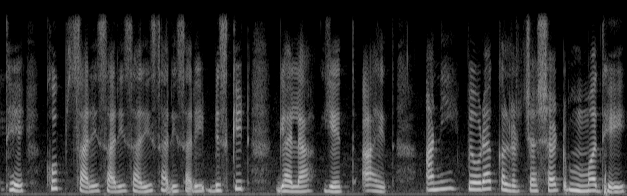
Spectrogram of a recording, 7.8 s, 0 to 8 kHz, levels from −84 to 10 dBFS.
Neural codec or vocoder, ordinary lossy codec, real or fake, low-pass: none; none; real; 7.2 kHz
